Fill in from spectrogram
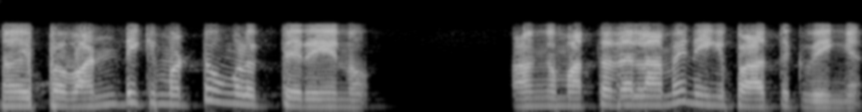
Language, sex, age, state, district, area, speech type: Tamil, male, 30-45, Tamil Nadu, Tiruppur, rural, conversation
